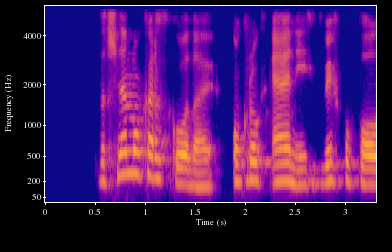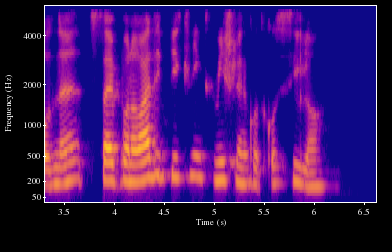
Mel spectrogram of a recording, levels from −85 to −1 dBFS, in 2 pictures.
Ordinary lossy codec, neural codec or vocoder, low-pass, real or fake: none; autoencoder, 48 kHz, 32 numbers a frame, DAC-VAE, trained on Japanese speech; 5.4 kHz; fake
